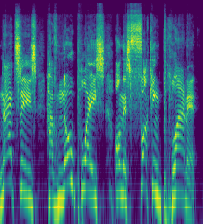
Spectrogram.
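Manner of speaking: carried-away, furious, angry ranting. Ranting before apologizing for getting carried away: carried away angry rant. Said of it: "Sorry, I'm getting carried away".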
